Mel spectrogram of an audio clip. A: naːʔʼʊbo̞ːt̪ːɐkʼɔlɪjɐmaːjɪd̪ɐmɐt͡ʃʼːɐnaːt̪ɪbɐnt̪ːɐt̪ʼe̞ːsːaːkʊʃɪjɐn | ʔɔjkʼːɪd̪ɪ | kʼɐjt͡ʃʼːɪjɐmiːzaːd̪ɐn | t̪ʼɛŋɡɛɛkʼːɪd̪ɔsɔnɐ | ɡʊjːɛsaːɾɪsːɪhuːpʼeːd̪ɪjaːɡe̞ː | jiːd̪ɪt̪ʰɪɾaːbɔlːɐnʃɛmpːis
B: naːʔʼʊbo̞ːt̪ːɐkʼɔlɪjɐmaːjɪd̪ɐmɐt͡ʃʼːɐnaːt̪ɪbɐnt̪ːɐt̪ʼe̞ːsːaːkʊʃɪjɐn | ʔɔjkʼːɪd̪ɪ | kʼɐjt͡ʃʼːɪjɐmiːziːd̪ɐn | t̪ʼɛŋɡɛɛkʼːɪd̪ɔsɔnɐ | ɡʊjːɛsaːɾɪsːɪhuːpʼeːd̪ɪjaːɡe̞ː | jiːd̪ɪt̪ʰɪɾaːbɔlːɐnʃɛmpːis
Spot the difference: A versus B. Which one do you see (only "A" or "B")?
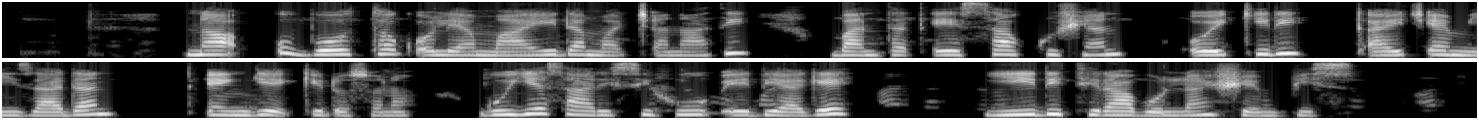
A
